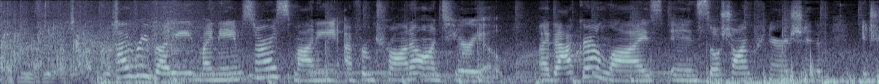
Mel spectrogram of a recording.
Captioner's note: applause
